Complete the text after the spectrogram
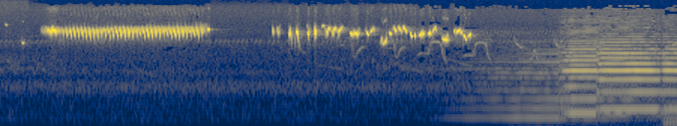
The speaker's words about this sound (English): Today, rather than the roar of cannons, fields like Antietam are filled with the songs of blue grosbeaks. Eastern meadowlarks, field sparrows, indigo buntings, and of course, grasshopper sparrows.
